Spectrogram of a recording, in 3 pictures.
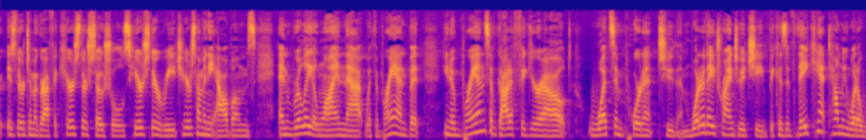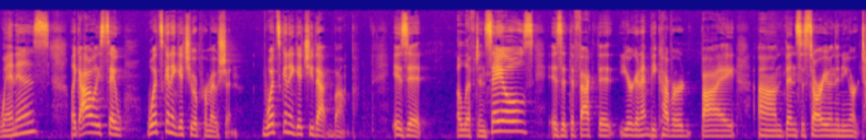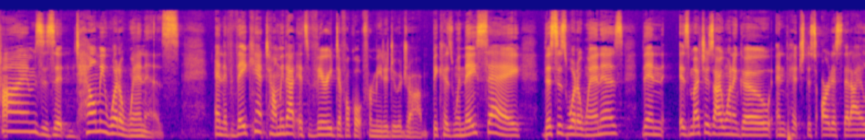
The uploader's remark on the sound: The most applause-laden interview in the show’s history on location. This live audience episode is powered by Peerspace.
